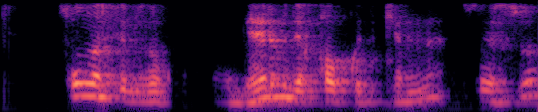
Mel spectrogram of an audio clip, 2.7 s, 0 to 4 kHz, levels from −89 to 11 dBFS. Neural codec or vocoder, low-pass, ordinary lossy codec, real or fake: none; 3.6 kHz; none; real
